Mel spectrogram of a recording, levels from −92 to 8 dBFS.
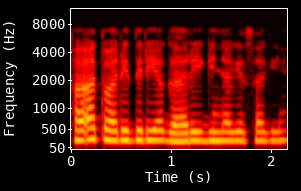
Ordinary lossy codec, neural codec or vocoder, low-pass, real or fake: none; none; 7.2 kHz; real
